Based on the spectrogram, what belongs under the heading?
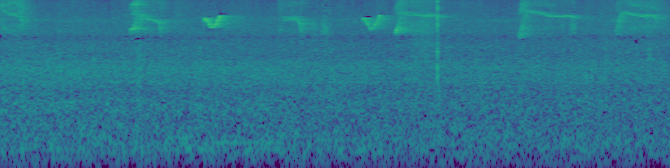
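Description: A bird calling repeatedly in the background: short, high, thin calls that drop in pitch and then hold, mixed with a couple of quick dipping chirps, over a steady outdoor hiss.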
